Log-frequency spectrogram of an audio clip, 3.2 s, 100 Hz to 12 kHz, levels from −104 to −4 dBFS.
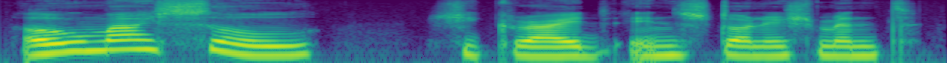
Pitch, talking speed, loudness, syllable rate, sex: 205 Hz, 135 wpm, -18 LUFS, 3.9 syllables/s, female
